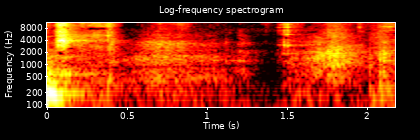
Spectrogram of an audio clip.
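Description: Quiet room with faint handling sounds as a part is moved by hand, and one light click about one and a half seconds in.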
